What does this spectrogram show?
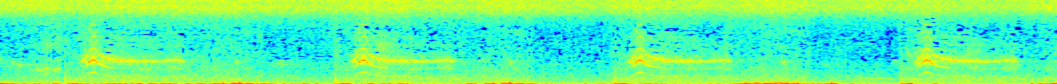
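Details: A Roadside Hawk defending its territory gives four drawn-out, nasal screams, each starting with a sharp drop and then holding a high, steady tone, about every three seconds. Low wind rumble underneath.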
